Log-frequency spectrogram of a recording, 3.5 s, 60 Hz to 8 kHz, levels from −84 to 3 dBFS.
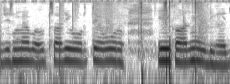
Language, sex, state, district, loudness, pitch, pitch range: Hindi, female, Uttar Pradesh, Shamli, -20 LUFS, 220 Hz, 215-230 Hz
